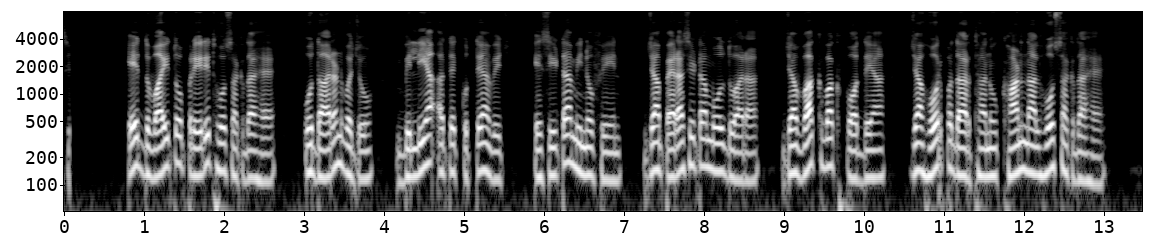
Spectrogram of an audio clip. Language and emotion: Punjabi, neutral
